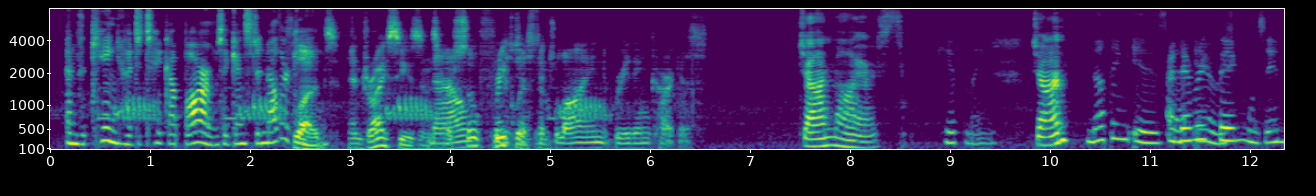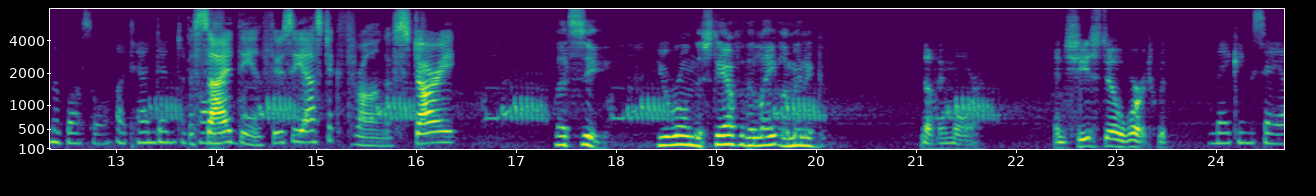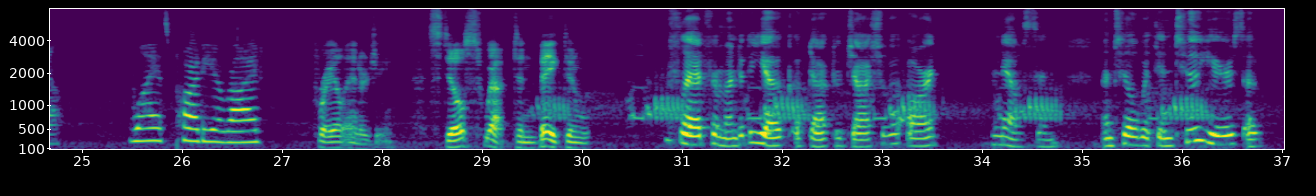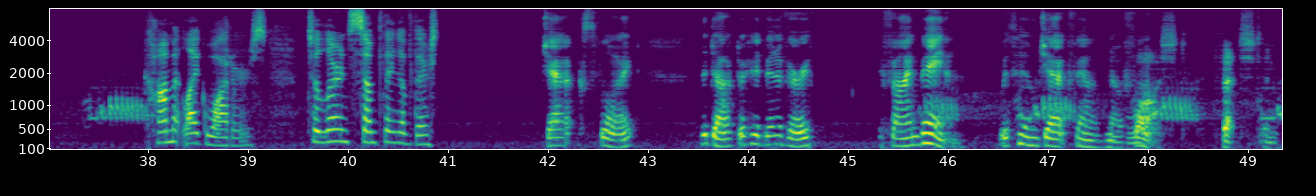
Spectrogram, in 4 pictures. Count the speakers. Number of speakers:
eight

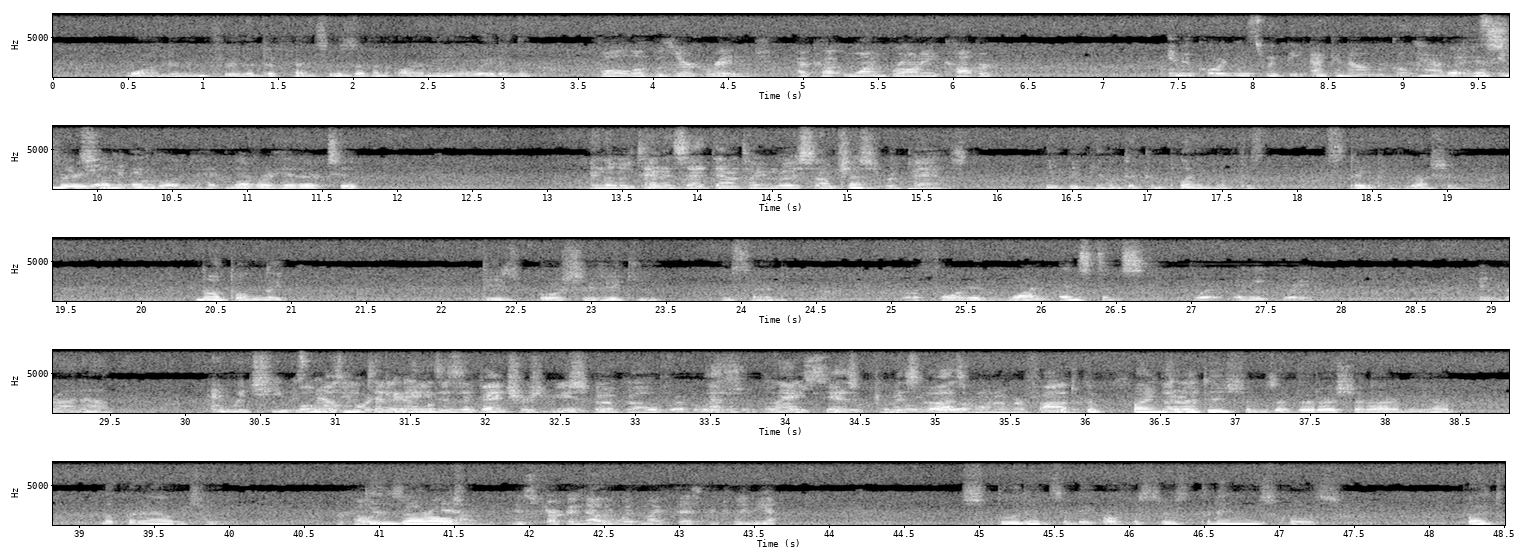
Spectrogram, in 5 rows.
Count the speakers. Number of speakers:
five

